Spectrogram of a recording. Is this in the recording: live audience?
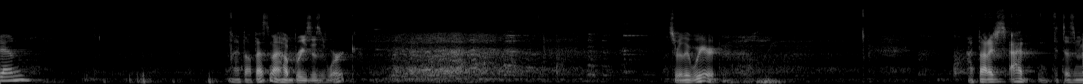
yes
